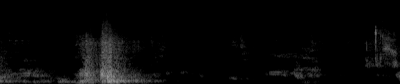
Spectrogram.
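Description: A single thump about a second in, fading out briefly, followed by faint scattered sounds.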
